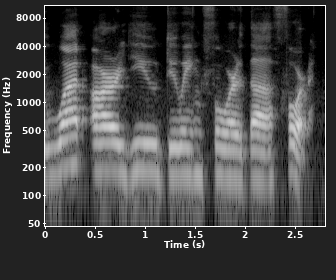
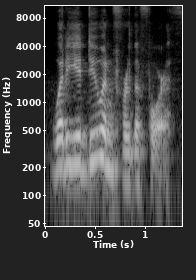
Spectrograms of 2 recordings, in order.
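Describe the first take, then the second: First: Each word is said separately and clearly. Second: The words are run together quickly. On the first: "they won't say" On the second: "so that you can learn a little connected speech"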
